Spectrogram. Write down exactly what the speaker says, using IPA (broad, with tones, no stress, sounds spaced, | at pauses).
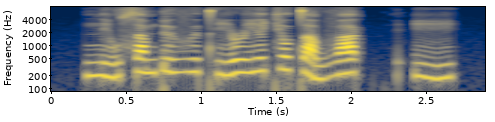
n i˨˩˦ w s a˧ m ɗ ɨ˧ v ɨ˧ t̪ʰ i˨˩˦ ɹ i˧˥ ə̯ c o˧˥ t̪ a˨˩˨ w v a˦˥ k̚ | ʔ i˨˩˨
